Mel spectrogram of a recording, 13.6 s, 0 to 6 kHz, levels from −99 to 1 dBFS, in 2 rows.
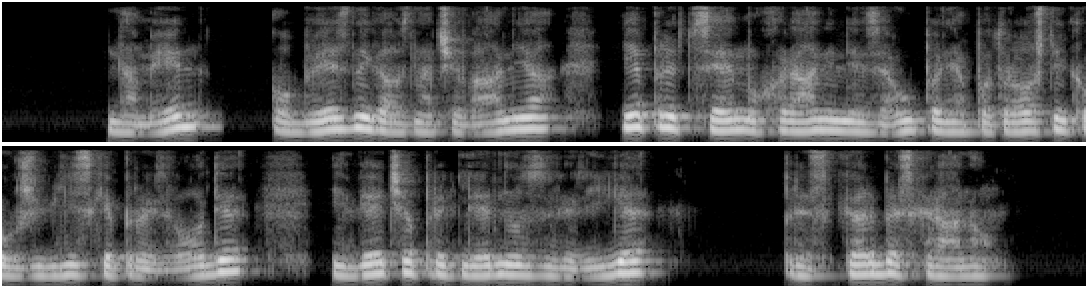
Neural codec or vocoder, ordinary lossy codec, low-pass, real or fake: none; MP3, 48 kbps; 5.4 kHz; real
